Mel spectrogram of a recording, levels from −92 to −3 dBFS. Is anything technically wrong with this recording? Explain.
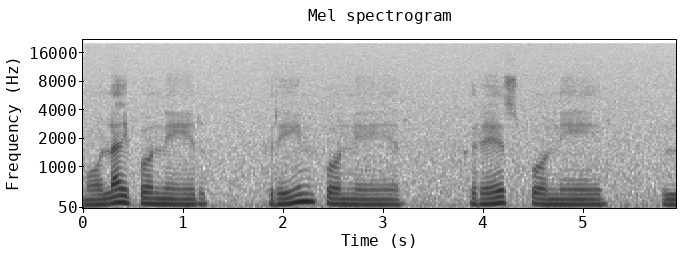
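No, nothing here is technically wrong; the only thing in the background is the ordinary noise of the room, sitting about 21 dB below the speech, which is just part of where it was recorded.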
